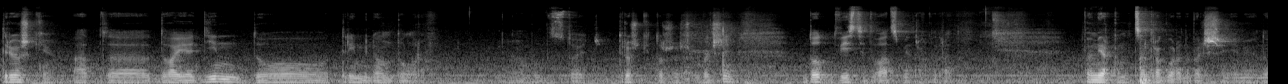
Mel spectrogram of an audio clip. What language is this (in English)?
Russian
